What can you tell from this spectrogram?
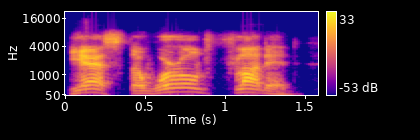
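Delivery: slow, loud, grandly mock-solemn; hammed-up doom proclamation; mock dramatic announcement. Mocking comic publishers, slow and grand. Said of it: "They're like".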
